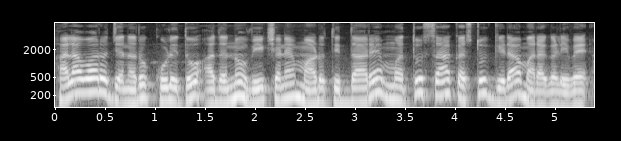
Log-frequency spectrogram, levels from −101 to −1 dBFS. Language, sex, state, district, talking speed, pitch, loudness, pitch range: Kannada, male, Karnataka, Bangalore, 110 wpm, 155 Hz, -12 LUFS, 135-200 Hz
